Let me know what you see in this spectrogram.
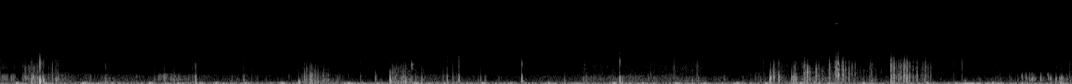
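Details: Infant's stomach growling: low, irregular gurgling and rumbling bursts with soft clicks and squelches over about ten seconds; normal borborygmi (bowel sounds).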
